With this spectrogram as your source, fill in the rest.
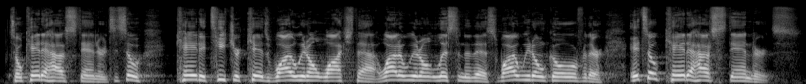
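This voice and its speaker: A man's voice: high voice, a little fast, few pauses. A man in his thirties preaching a sermon on a church stage, emphatic and repeating his key lines, on a headset mic. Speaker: pastor.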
